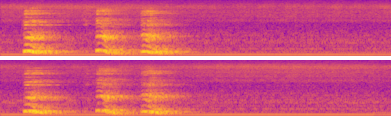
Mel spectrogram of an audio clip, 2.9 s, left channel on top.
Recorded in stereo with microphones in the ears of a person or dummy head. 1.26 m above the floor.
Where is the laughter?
40° left (ahead or behind), 1.2 m.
